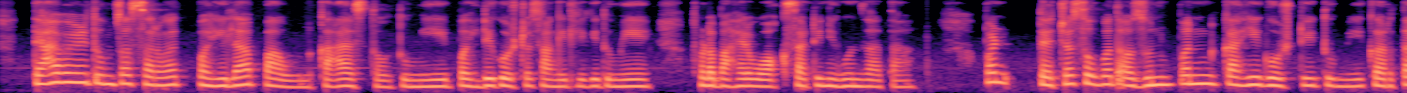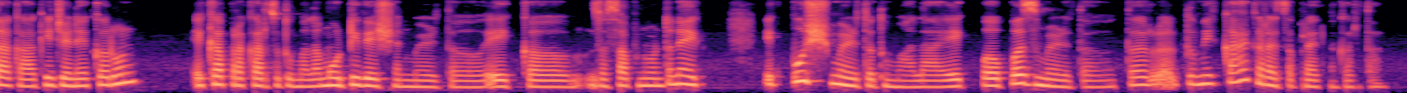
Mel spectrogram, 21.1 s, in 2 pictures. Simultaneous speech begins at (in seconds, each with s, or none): none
